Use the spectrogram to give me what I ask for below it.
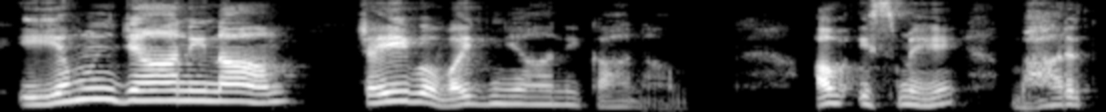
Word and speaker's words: वैज्ञानिक: इयं ज्ञानी नाम, यह ज्ञानी लोगों की, और वैज्ञानिका नाम च, आप इसे ये वैज्ञानिक कहते हैं, वास्तव में इसका शुद्ध उच्चारण जो है वह ज्ञ की तरह है।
